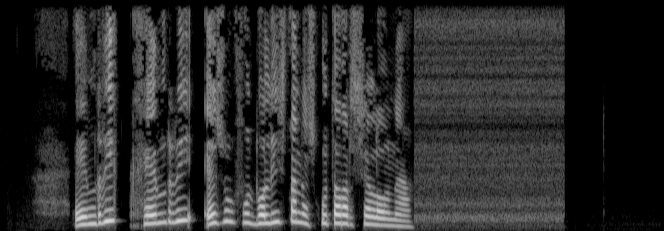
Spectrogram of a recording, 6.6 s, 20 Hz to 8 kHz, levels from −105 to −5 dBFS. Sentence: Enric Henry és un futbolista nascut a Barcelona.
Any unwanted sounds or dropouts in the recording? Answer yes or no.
no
